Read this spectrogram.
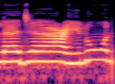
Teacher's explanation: لَجَاعِلُونَ جا میں کھڑا زبر ہے کھینچ کے پڑھا جائے گا، لو میں واو مدہ ہے، واو ساکن سے پہلے پیش ہے کھینچ کے پڑھا جائے گا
